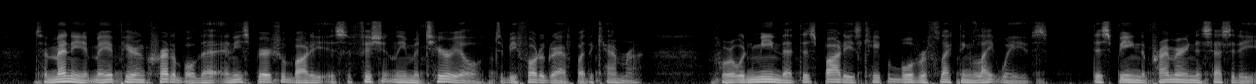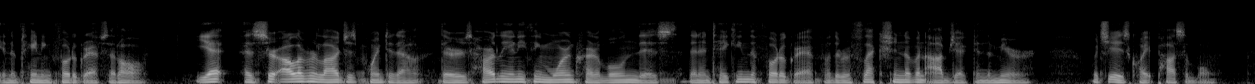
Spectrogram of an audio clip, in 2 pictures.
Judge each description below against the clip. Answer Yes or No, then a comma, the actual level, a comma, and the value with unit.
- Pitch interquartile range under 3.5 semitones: No, average, 3.8 semitones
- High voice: No, low, 100 Hz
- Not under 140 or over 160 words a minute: No, average, 185 wpm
